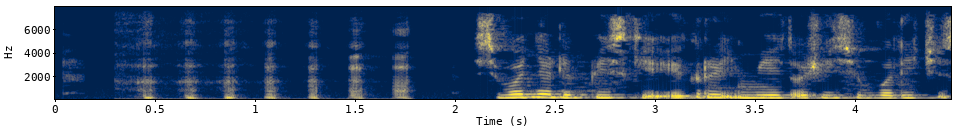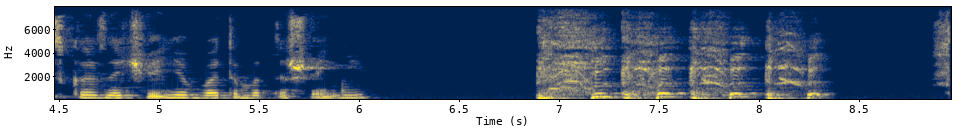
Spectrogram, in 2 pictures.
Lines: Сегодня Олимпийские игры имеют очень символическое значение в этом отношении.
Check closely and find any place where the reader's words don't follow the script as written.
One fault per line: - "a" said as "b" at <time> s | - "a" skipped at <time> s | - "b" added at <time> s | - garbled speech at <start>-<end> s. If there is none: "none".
none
